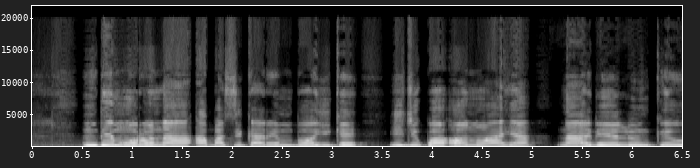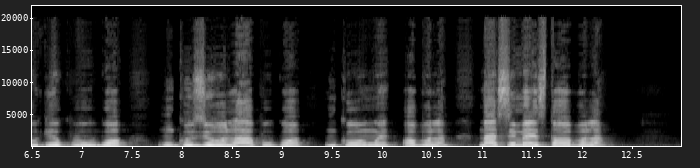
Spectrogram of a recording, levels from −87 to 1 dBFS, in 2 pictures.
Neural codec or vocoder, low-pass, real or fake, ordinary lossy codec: vocoder, 44.1 kHz, 128 mel bands every 512 samples, BigVGAN v2; 19.8 kHz; fake; Opus, 32 kbps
